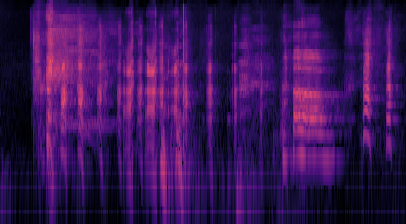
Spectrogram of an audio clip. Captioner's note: laughter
